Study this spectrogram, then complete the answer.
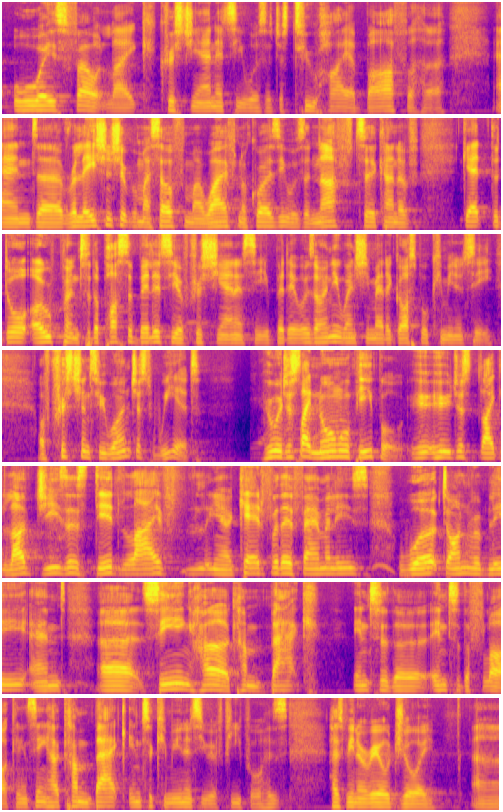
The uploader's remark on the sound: Audio session recordings from the recent Advance Africa Leadership Conference, which took place in JHB, South Africa in July/August 2023.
